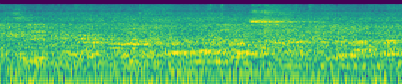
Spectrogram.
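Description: Indistinct chatter from a group of people walking through a concrete arena tunnel, with footsteps over a steady low rumble.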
